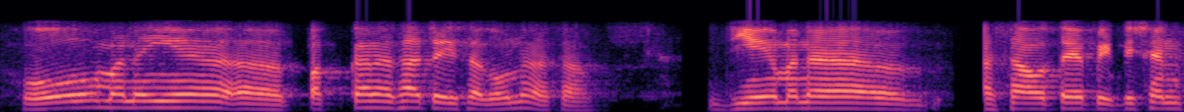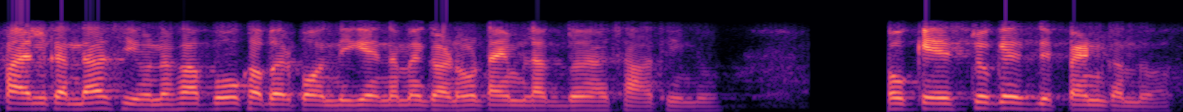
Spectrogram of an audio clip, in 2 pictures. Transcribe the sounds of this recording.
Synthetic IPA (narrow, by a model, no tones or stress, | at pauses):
ɦoːmɐnəiːə̃pɐkənɐt̪ʰat͡ɕɐisɐɡʱõnɐːsã | d͡ʑiːə̃mɐnə | ɐsãʊt̪epɪʈɪʃənfaːɪlkɐ̃nd̪asĩʊnə̆kʰãːpoxɐbəɾpɐʋə̃nd̪ikeɪnə̆mẽɡʱɐɽ̃oʈaːɪmlɐɠnd̪ojãt͡ɕʰaːt̪ʰĩːn̆d̪oː | ɦokeːsʈukeːsɖɪpẽɳɖkɐ̃nd̪oaː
